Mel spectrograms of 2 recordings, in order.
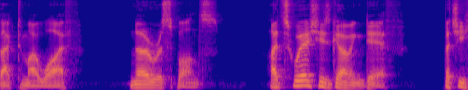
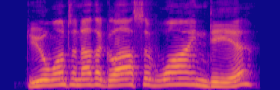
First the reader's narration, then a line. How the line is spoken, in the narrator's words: repeated, more loudly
